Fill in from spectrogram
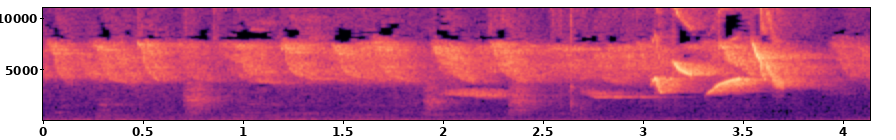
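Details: Cinereous tit singing with bar-winged prinia notes, kept as tutor material for other songbirds: a steady high buzzy trill runs throughout, then loud sharp whistled slurs burst out near the end.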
